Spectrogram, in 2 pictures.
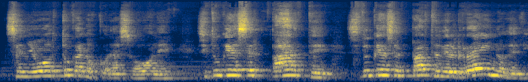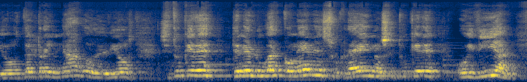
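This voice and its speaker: A man's voice: high voice, measured pace, hardly any pauses, mellow. A man leading a fervent church prayer, pleading and repeating the name of the Lord between phrases. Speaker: pastor. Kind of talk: fervent prayer over soft guitar. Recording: echoey room, distant mic, guitar behind.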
